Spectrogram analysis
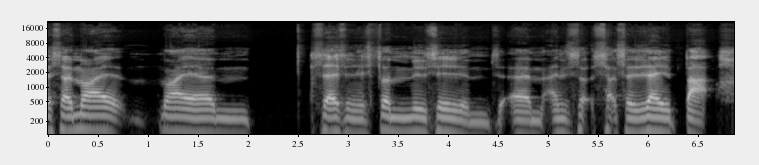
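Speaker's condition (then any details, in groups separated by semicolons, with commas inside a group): Tongue cancer surgery; right-side tongue surgery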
